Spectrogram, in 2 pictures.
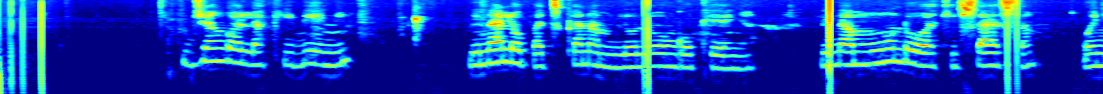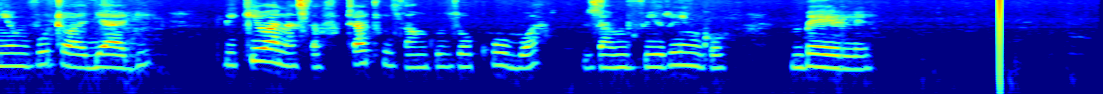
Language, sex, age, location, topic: Swahili, female, 18-24, Mombasa, government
